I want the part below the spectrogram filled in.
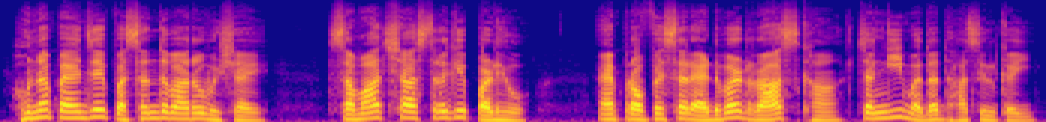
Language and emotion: Sindhi, neutral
